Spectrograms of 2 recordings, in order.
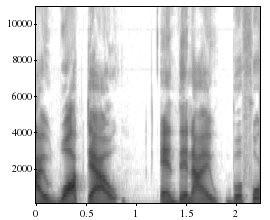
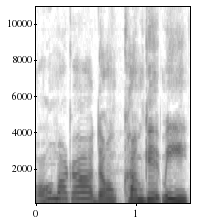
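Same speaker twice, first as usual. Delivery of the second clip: very high, playful, teasing pretend fright; 10 semitones higher, 4 dB quieter than usual. Retelling a man's words at a courtroom door: imitating a playful tease. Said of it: "he kinda playfully is like".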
